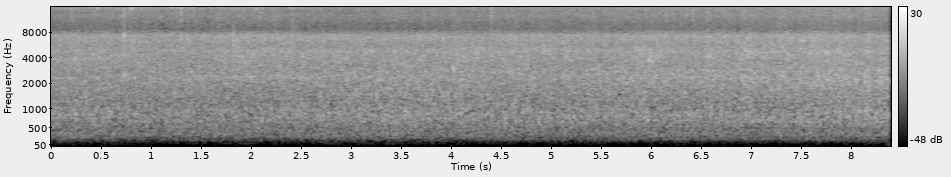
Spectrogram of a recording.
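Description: Heavy downpour of rain falling steadily, an even hiss.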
